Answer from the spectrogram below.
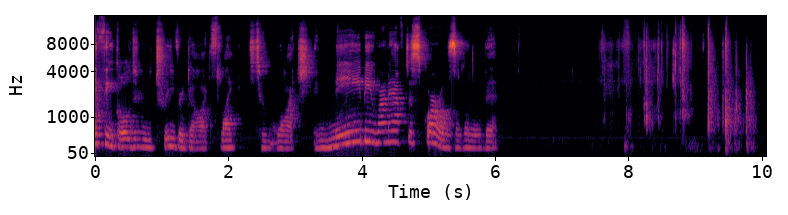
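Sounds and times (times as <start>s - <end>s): book pages rustling: 7.5s - 10.0s.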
